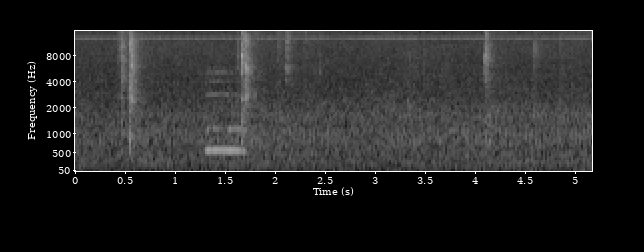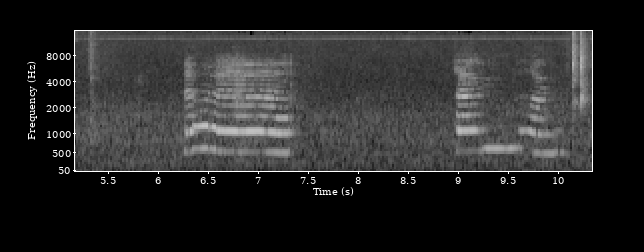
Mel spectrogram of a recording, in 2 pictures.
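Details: Domestic cat meowing while its claws are trimmed indoors: one short meow early, then two longer, tonal, slightly falling meows about a second each near the end, with scattered sharp clicks between them.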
